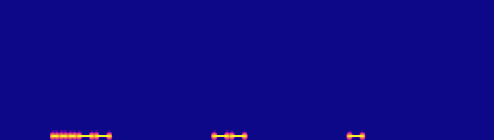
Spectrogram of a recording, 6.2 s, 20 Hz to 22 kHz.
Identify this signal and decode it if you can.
Morse code, heard as a keyed tone, about 22 wpm, spaced as for 6 wpm, 700 Hz. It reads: 3MT
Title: USA Call Signs - 8x Character Spacing - 22wpm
